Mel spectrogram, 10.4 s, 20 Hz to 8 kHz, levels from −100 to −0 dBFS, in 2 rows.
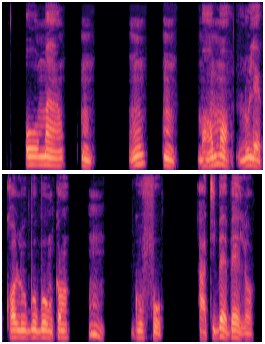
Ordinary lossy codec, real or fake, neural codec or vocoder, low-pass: none; real; none; none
